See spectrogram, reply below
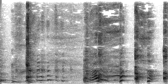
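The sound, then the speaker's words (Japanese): Several sharp, harsh coughs burst out in uneven clusters, with short raspy breaths and throaty gasps filling the gaps between them. “三分の二が咳くしゃみで。”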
